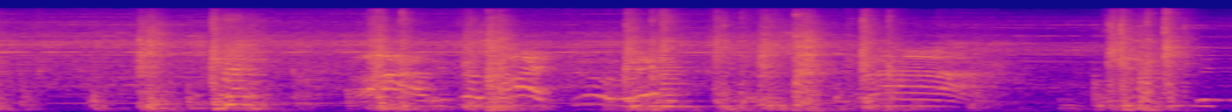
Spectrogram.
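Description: Men talking, with several sharp knocks mixed in among the voices.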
